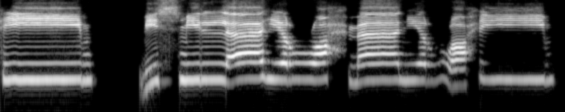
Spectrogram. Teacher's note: On a le son I allongé de temps.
